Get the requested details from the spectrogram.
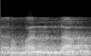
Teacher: نون ساکن کے بعد لام آیا، ادغام ہوگا، ادغام کامل ہے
